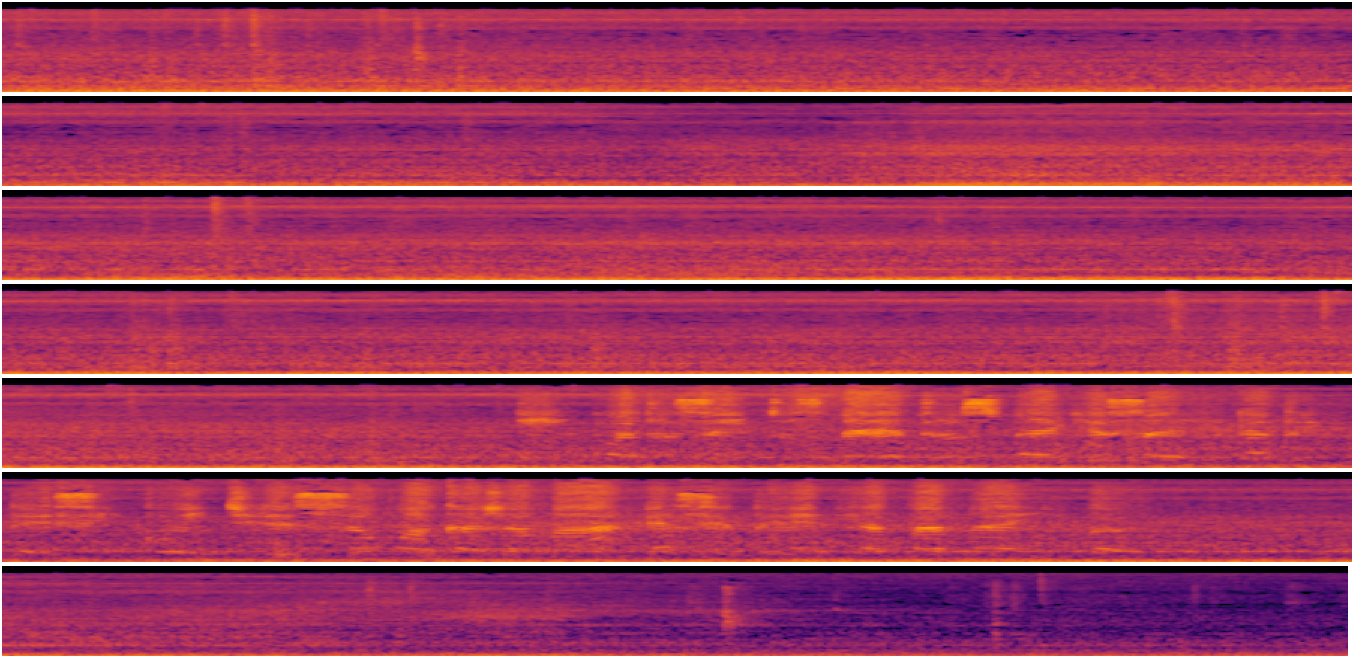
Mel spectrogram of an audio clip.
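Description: Truck's diesel engine running at road speed, heard from inside the cab: a steady low drone that rises in pitch and loudness about seven or eight seconds in. A run of short sharp clicks comes between about twenty and twenty-six seconds in.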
